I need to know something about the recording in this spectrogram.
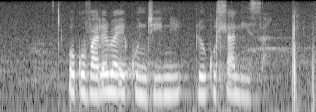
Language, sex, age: Zulu, female, 17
